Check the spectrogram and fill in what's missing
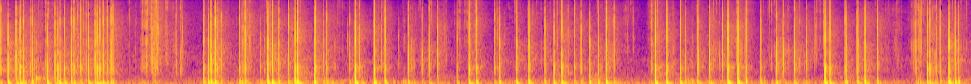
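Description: Long nails tap and scratch a bronze-gold crocodile-embossed faux leather cover stretched over a curved hollow form. Quick, dry, crackly taps fall in dense bursts with brief pauses, mixed with rough scratching over the textured surface. Each tap stops almost instantly, carrying a soft hollow low thump under a bright, crisp click.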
